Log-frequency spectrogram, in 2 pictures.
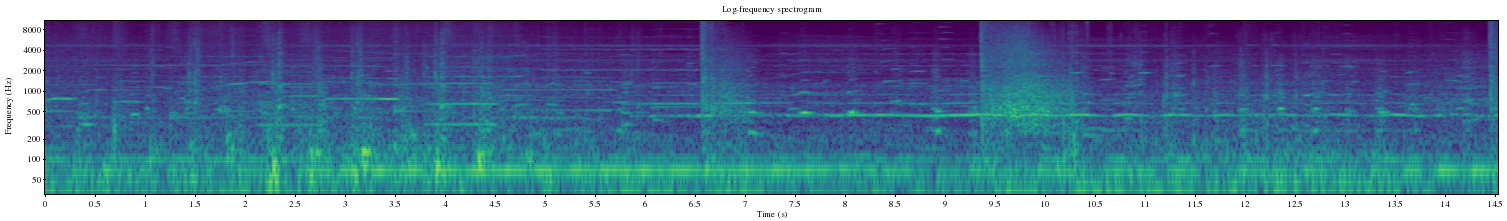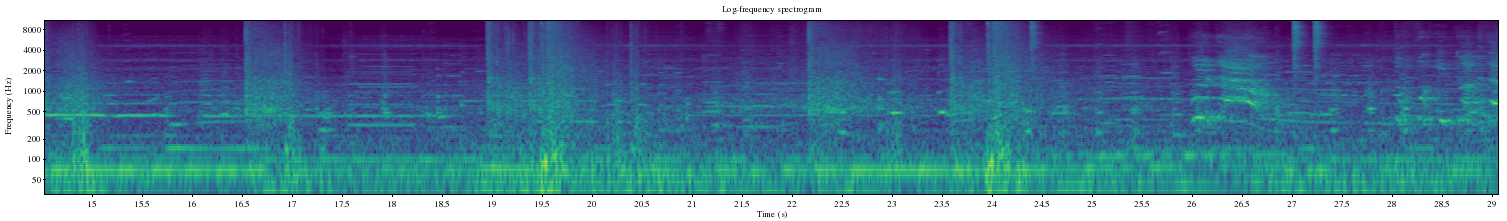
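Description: Dramatic film score with a steady bass and held tones, cut by several loud gunshots spread through the passage as a shootout plays out.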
